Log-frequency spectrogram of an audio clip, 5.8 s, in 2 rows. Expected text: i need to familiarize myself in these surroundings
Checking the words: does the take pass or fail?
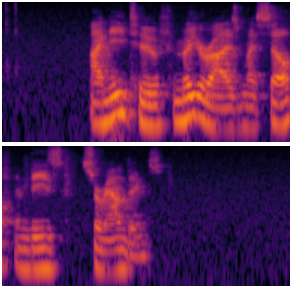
pass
